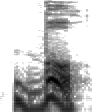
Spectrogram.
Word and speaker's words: beau: Beau. Okay, so remember we've got this strange combination of vowels, E, A, U, so 3 vowels, but then phonetically it's only O.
